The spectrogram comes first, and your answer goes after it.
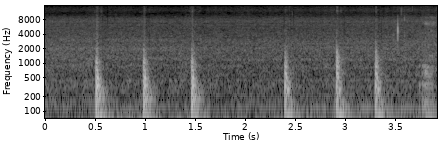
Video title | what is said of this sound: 카오디오 튜닝. 재료 고유 주파수 특징, 스피커 인클로저 튜닝, 스포티지 nq5 패리 카오디오 작업 2-5 Car audio tuning Material Frequency | 이 본드가 어, 다 접착이 되면 어, 마르면 소리가 달라집니다.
